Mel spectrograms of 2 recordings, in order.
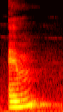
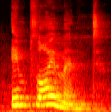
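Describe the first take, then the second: First: "Employment" broken into em, ploy, ment; long pauses between the syllables of "Employment". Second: Said in the usual way. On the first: Shown as a demonstration. Teacher breaking down the word for learners, "Employment" syllable by syllable. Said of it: "There are three syllables". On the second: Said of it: "Word number five".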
